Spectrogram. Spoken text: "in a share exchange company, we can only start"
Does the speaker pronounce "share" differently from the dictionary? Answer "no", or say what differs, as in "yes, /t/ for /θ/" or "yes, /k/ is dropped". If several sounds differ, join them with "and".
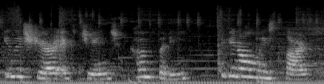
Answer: no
